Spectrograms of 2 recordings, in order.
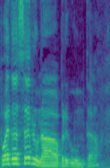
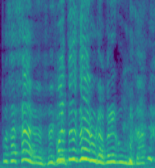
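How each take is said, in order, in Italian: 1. La voce suona neutra, non particolarmente femminile. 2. La voce suona un po' più femminile.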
